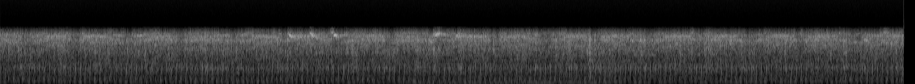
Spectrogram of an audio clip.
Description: Birds chirping while machinery runs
